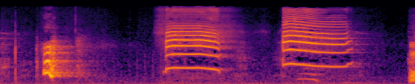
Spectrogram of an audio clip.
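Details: A year-and-a-half-old Siberian Husky talks to a squeaking toy: after a brief low grunt, two long, level, tonal whining cries of under a second each, rich in overtones, separated by a short pause.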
